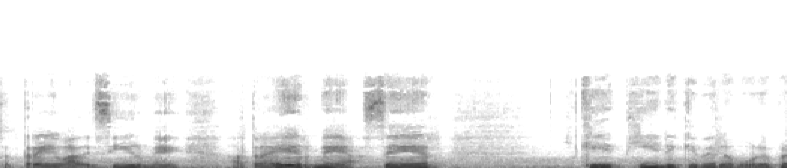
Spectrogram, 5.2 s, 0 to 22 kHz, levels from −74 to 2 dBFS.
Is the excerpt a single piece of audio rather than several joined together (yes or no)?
yes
